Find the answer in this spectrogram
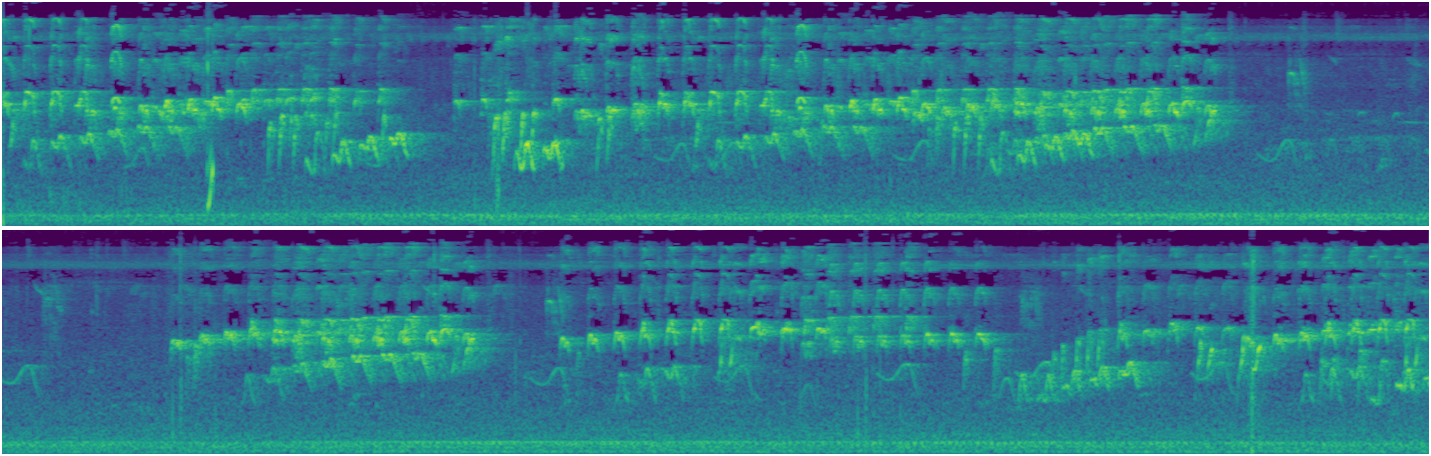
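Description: Several birds chattering together in long bouts of fast, repeated call notes. The calling drops away for a few seconds about twelve seconds in, then resumes.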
